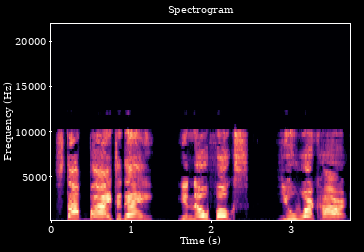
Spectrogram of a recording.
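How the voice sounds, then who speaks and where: High, bright cartoon baseball announcer. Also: female voice, sing-song, slow pace, dry recording, studio quality, heavily acted. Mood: folksy, salesman-like. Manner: hammy, folksy announcer delivery. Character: excitable, folksy male cartoon baseball commentator. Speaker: baseball commentator. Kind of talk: scripted video game sports commentary with puns.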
